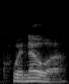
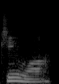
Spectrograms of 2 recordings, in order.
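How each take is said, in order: First: Every letter of the word is sounded out. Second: The word is said the usual reduced way.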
